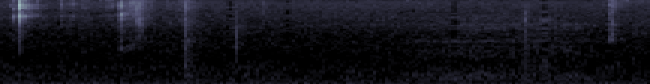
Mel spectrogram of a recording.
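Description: Near silence broken by small clicks of a plastic screw cap being twisted on a small toner bottle: one sharp click at the start, then two or three fainter ones within the first second.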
